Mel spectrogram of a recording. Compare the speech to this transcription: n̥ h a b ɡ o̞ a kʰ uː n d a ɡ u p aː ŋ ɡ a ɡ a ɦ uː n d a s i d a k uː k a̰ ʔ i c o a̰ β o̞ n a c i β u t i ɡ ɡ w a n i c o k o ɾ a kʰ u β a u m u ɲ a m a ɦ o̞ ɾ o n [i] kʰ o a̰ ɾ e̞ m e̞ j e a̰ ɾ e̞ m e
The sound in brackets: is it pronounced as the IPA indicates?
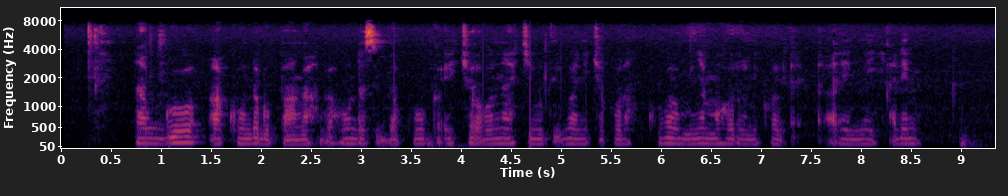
yes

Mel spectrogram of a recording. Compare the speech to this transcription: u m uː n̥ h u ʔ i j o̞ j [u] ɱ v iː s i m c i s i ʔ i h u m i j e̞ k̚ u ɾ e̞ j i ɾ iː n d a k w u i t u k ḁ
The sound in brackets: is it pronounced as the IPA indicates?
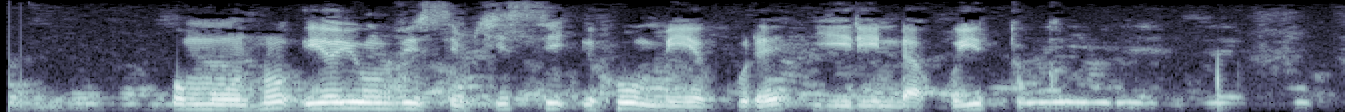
no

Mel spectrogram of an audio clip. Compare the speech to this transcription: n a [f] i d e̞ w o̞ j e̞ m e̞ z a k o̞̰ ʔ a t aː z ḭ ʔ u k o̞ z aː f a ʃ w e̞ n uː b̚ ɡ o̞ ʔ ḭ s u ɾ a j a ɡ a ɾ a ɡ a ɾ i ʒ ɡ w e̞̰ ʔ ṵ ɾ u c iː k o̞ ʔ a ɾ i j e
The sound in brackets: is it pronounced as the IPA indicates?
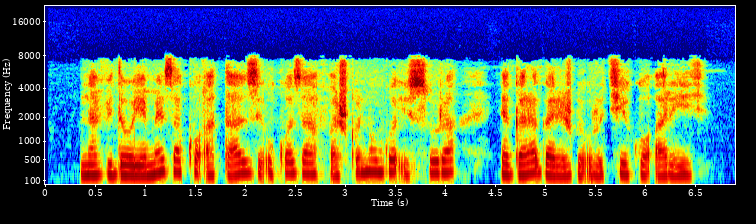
no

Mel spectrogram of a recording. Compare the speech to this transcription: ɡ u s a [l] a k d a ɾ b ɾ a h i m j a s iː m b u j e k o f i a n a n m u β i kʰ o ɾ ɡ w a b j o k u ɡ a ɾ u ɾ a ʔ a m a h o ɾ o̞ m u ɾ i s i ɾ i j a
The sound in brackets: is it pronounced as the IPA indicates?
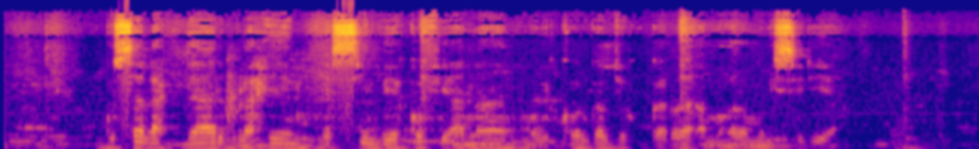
yes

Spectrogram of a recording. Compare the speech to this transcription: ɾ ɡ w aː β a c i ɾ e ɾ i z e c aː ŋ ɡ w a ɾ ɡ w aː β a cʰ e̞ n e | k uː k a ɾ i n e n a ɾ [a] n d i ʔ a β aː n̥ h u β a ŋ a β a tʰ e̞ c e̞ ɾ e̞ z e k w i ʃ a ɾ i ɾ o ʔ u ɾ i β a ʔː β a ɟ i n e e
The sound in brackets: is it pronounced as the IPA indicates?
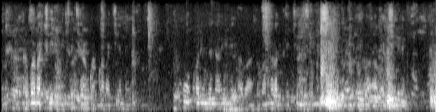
no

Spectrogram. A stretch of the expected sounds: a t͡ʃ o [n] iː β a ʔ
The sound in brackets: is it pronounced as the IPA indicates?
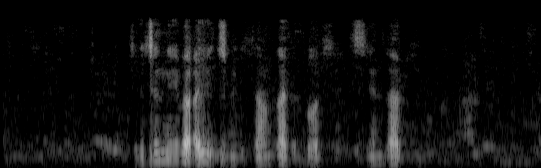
yes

